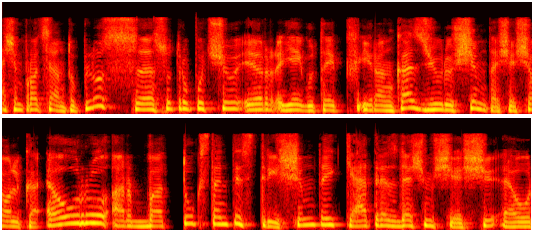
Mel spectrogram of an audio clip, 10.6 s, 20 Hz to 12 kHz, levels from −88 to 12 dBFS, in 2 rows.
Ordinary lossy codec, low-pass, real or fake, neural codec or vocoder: AAC, 32 kbps; 7.2 kHz; real; none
